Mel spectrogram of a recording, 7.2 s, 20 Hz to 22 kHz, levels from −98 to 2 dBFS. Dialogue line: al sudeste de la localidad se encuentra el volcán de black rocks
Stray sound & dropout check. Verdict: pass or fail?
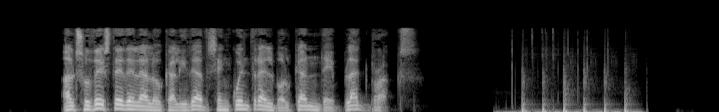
fail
